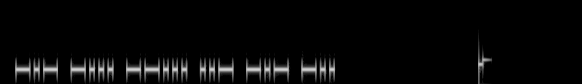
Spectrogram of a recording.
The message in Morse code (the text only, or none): KB7UKD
